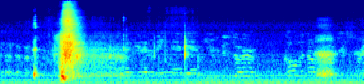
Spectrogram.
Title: uncovered sneezing fits from a cold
